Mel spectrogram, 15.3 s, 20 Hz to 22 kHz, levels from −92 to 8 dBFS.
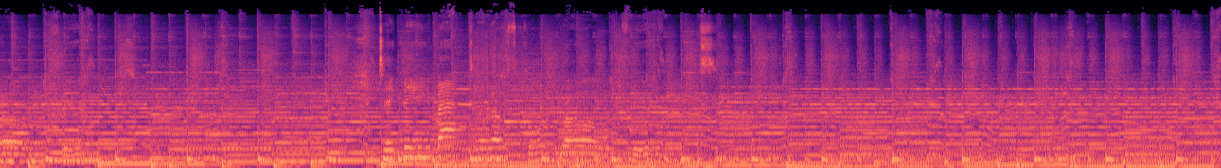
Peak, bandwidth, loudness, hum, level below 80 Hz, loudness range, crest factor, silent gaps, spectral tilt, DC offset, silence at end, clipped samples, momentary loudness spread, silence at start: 0 dBFS; 19 kHz; -16 LUFS; none; -24 dBFS; 3 LU; 16 dB; none; -4.5 dB/octave; under 0.1%; 0 s; under 0.1%; 4 LU; 0 s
